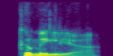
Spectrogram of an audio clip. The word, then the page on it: camellia: British English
